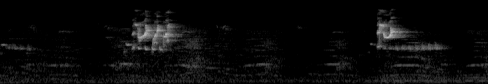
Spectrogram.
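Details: Sooty-headed bulbul, known locally as trucuk, producing two scratchy, buzzy call bursts roughly two and a half seconds apart against a quiet background.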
